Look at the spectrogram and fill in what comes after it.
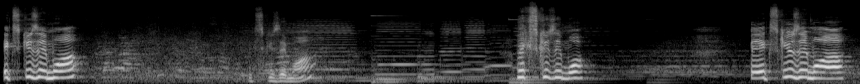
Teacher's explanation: Even though I varied the intonation to convey different meanings, I never punched the words too much. I didn't use a very wide range of pitch either.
